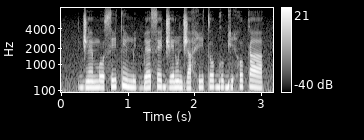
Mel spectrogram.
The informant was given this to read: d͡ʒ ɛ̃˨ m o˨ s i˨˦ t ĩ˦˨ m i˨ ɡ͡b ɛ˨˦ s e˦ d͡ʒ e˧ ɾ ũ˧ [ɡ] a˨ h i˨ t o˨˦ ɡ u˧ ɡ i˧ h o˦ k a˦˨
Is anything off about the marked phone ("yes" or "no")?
yes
